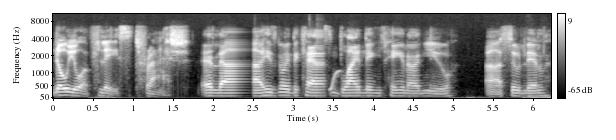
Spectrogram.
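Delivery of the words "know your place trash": ice-cold, very cold, contemptuous tone. Voicing a villain turning on a player character: very cold delivery. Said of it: "turn to you and just very coldly".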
